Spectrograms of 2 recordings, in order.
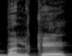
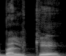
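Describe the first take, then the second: Both takes have the same delivery.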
